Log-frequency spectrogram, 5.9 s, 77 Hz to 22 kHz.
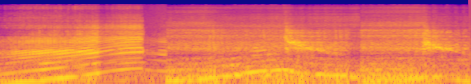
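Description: Modified Nissan S14A's turbocharged engine accelerating hard: the revs climb steadily, break off for a gear change just under two seconds in, and climb again. Twice afterwards a high whistle falls away in pitch.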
